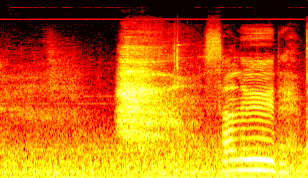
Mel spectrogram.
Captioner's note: sigh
